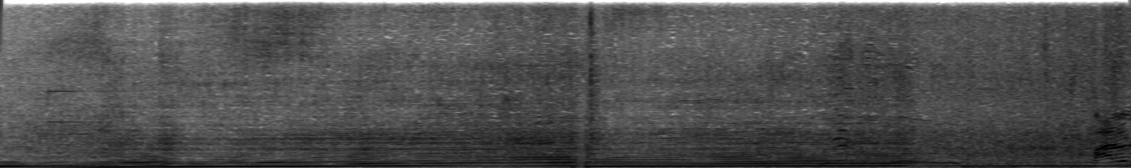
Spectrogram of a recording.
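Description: Lowered car's engine revs up loudly and holds a high, steady drone before easing off, close by with no talk over it.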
